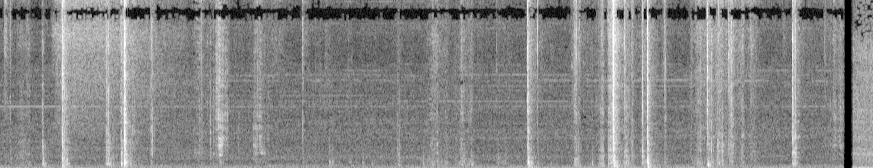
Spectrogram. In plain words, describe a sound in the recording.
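Plastic parts click and rattle as a dust bag is handled.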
